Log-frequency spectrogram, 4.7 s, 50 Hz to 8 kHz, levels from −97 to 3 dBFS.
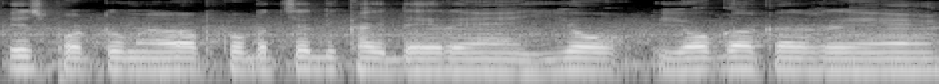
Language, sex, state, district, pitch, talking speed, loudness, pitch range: Hindi, male, Rajasthan, Bikaner, 120 Hz, 180 wpm, -16 LUFS, 115-120 Hz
